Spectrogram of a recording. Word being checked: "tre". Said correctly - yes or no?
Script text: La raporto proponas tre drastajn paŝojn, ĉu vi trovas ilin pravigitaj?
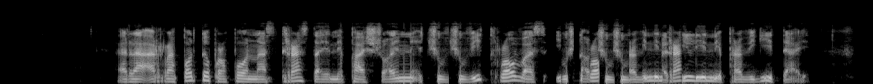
no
